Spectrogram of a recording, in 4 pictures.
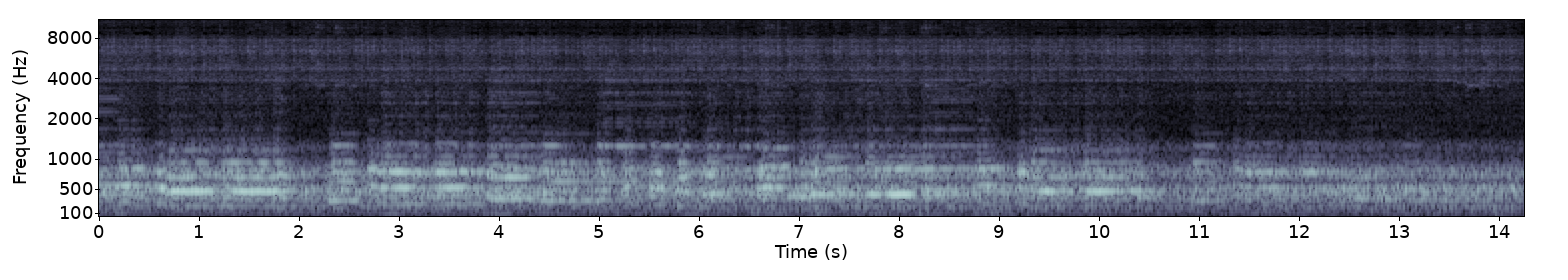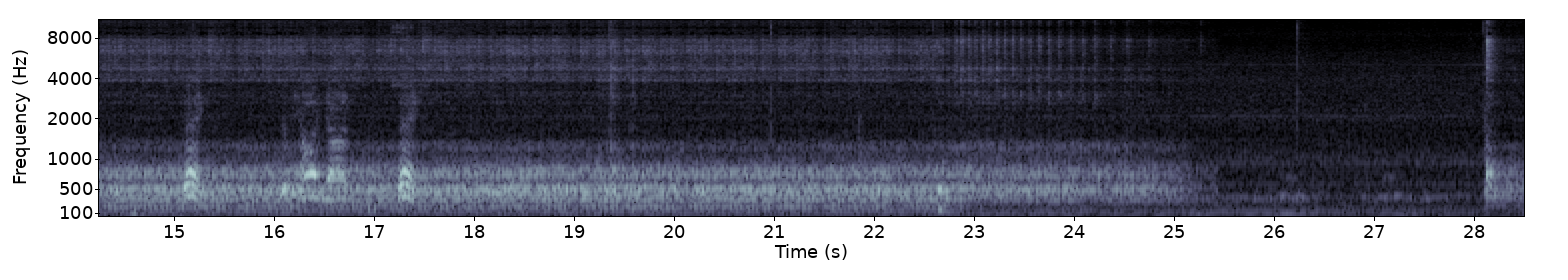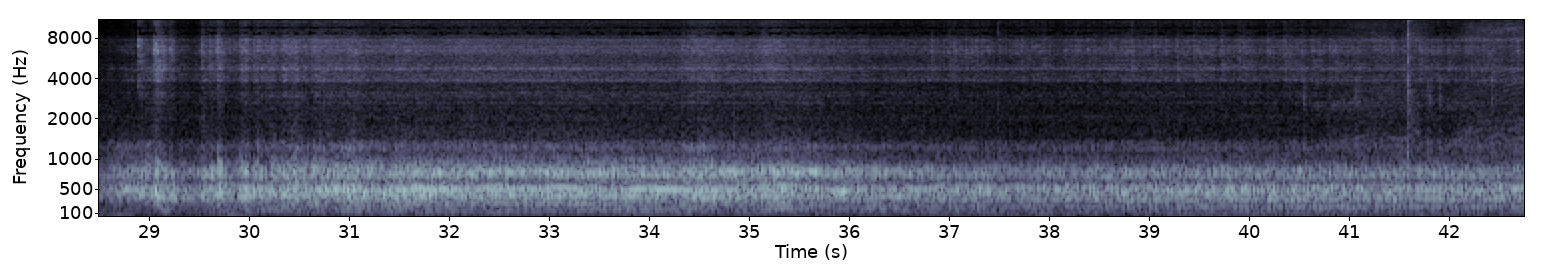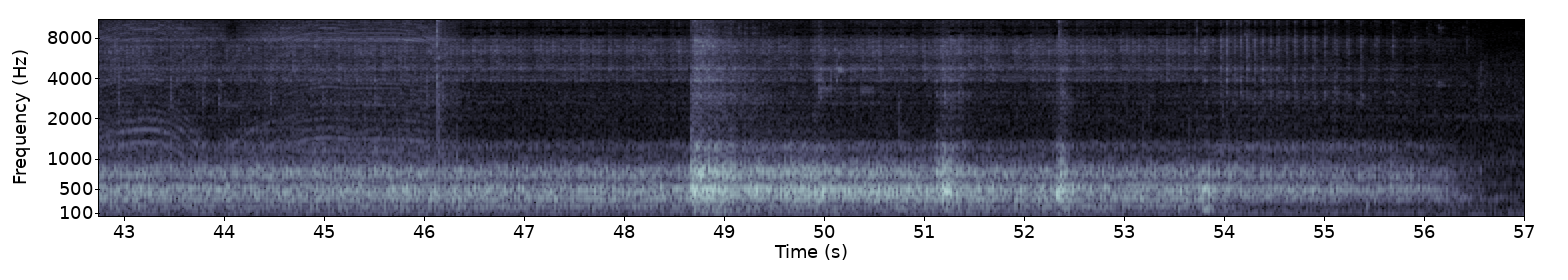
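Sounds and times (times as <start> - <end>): simulated tank engine from speaker: 14.8 - 18.0.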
